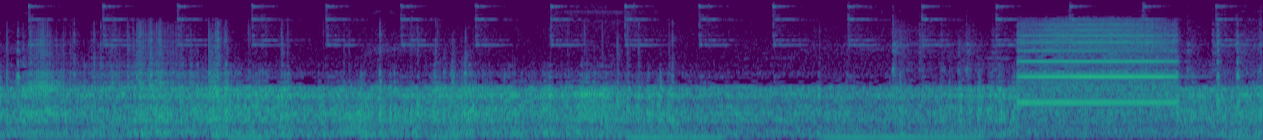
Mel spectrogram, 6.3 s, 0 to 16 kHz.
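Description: Shortwave radio receiving the WWV atomic-clock time broadcast from Fort Collins: steady static and hiss with the once-a-second pulsing of the seconds, the signal weak under poor atmospheric conditions. About five seconds in, the high, steady minute tone sounds for just under a second, marking the 60-second mark.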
